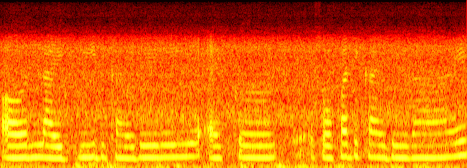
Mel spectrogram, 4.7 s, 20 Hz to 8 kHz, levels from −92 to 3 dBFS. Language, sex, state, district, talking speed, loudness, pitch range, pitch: Hindi, female, Bihar, Madhepura, 165 wpm, -16 LUFS, 210-220 Hz, 215 Hz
